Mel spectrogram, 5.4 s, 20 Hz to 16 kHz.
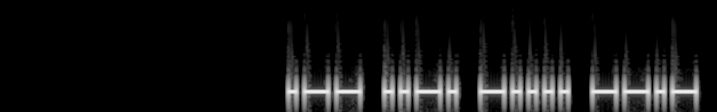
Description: Morse code, heard as a keyed tone, about 20 wpm, 700 Hz. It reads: WF6Q
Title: USA Call Signs - 4 Characters - Repeated 3x - 20wpm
